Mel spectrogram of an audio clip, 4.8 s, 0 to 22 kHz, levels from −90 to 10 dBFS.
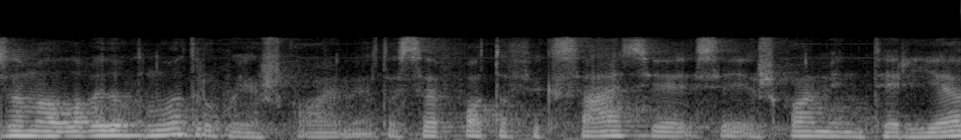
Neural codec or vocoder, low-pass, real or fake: none; 7.2 kHz; real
